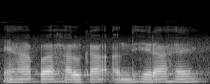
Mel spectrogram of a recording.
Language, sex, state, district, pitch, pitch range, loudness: Hindi, male, Uttar Pradesh, Lucknow, 120 Hz, 115-120 Hz, -16 LUFS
